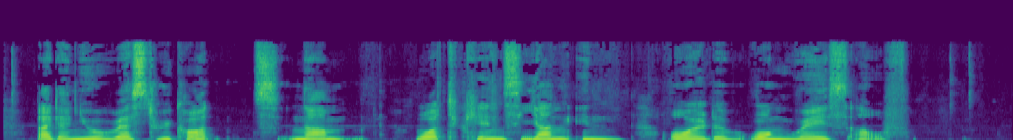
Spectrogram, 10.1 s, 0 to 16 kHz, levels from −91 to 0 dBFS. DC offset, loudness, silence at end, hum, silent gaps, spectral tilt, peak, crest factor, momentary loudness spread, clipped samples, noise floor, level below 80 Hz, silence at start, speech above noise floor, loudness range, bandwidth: under 0.1%; -18 LUFS; 1.1 s; none; none; -5 dB/octave; 0 dBFS; 18 dB; 10 LU; under 0.1%; -61 dBFS; -50 dBFS; 0.4 s; 43 dB; 2 LU; 11.5 kHz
